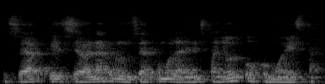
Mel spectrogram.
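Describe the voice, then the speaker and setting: A man teaching a language lesson, repeating words slowly to drill their pronunciation. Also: medium pitch, steady tone, a little mellow, far from the mic, a little hiss or hum. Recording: echoey room, voice from off-mic.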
